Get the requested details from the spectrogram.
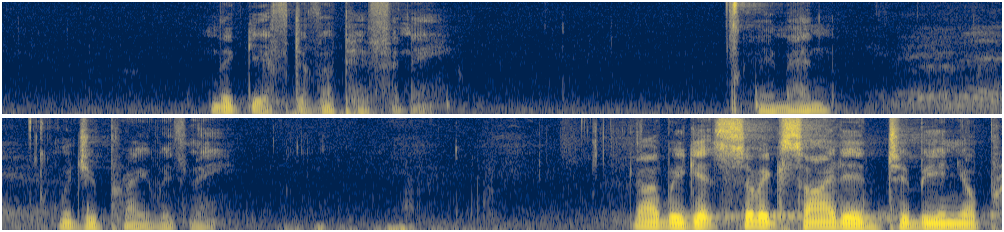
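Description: A man speaks calmly and earnestly through a microphone, pausing between phrases.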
